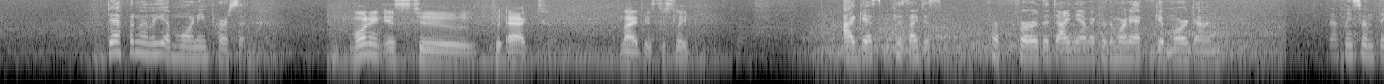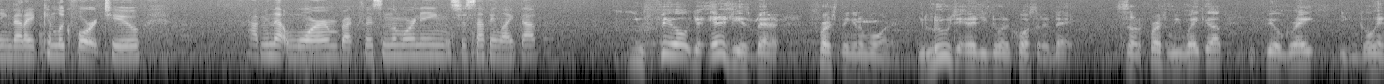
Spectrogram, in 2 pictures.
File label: VOX POP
